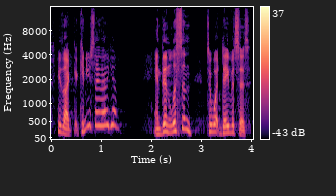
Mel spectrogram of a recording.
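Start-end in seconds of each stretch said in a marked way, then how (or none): 0.6-1.4 high-pitched, lightly voiced question; mock eager disbelief. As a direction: ask as if you can't believe the reward. David acts eager to hear reward.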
